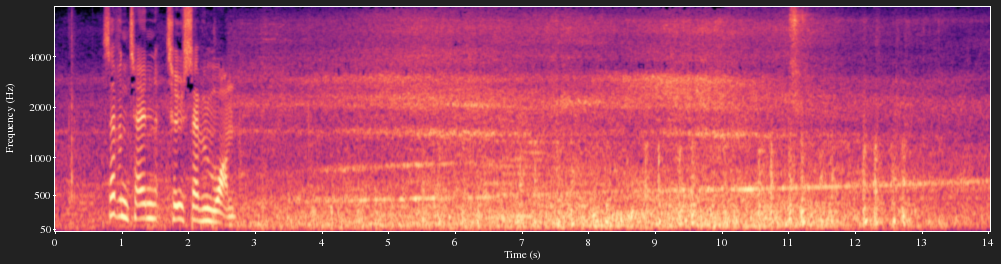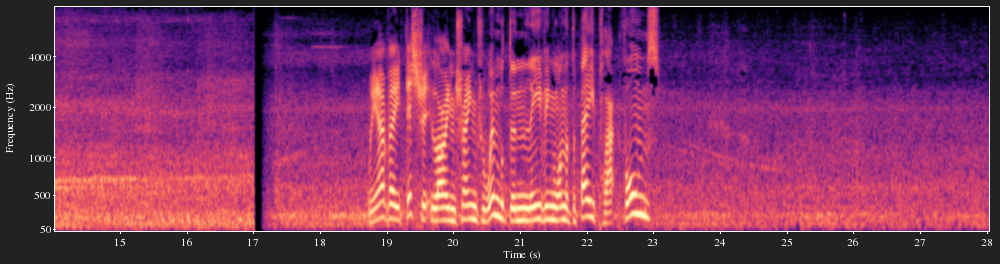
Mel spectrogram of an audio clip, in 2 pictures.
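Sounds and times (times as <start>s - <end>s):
train wheels rumbling on rail: 0.0s - 18.3s.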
